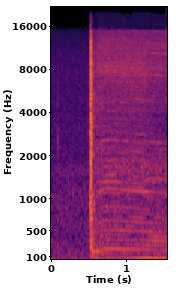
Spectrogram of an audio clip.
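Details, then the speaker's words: External fuel pump (rated about 50 psi) remounted on insulators, its connector replaced: click at key-on, then steady, fairly quiet electric hum at one pitch; normal fuel pump priming, now much quieter. "so now when I start the car when I put in the on position she'd be able to hear the pump start at least the pump primed"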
